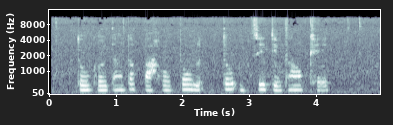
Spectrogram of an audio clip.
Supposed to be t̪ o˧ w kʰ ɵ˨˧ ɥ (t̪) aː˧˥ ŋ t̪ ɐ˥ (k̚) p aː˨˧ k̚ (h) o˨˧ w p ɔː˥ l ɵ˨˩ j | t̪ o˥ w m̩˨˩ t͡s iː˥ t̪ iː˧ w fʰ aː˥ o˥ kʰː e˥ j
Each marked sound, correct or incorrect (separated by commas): correct, correct, correct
